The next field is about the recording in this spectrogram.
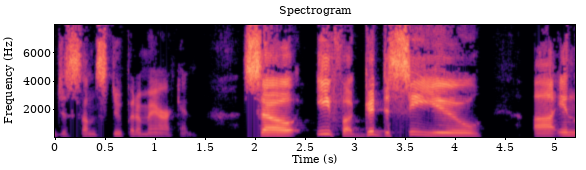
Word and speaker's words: Aoife: Aoif. Hello once again from Edmonton. It's always so enjoyable listening to you. Oh, there we go. It's pronounced Aoife. Pronounced Colleen. Aoife, Colleen. Both Irish names meaning beautiful daughter.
